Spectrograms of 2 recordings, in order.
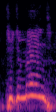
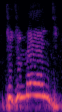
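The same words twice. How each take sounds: The two takes are said the same way.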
